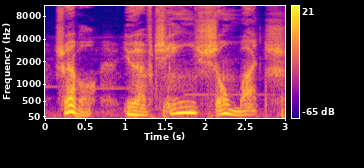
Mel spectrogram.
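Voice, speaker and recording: In a raspy, soft-spoken whisper, a man puts on a character voice at a very slow pace. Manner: soft whispering.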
